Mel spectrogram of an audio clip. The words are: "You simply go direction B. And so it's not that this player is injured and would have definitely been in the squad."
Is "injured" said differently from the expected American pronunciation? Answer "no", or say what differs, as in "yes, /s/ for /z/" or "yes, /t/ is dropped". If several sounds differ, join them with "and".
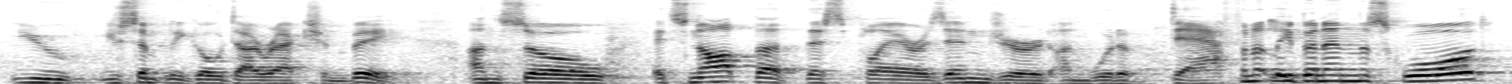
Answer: no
